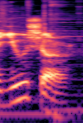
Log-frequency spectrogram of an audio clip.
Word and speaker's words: user: Ini user, ya kan? User, user, you, berarti kan kayak you, kayak kita menyebutkan y ya atau j, ya kan? User, user. Nah, karena menggunakan ju, menggunakan huruf y, ya kan? Y di sini adalah membacanya huruf y di u ini, ya.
